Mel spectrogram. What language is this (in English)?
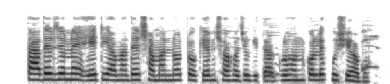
Bangla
